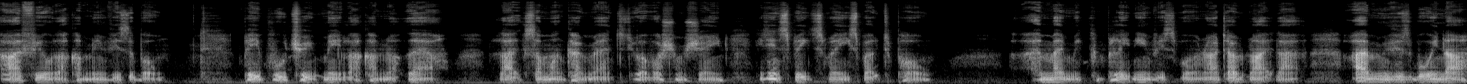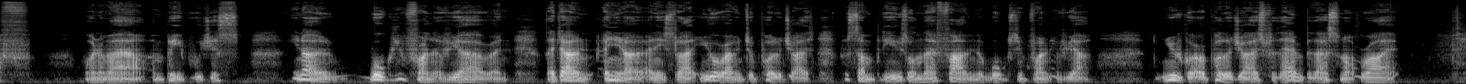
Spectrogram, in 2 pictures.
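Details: 57-year-old woman with voice dysphonia after COVID pneumonia, very tight, stressed muscles around the vocal cords, also affecting swallowing; ENT found mucus and laryngeal infection; in speech therapy; voice distorted, sometimes lost; muscle tension dysphonia.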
